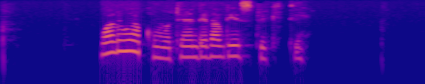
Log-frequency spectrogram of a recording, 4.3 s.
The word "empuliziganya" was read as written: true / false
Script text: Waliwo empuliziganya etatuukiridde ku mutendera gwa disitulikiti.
false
